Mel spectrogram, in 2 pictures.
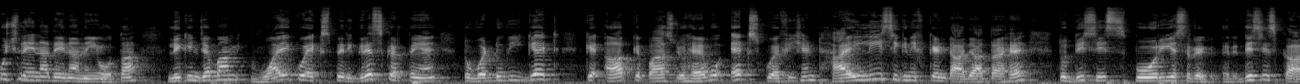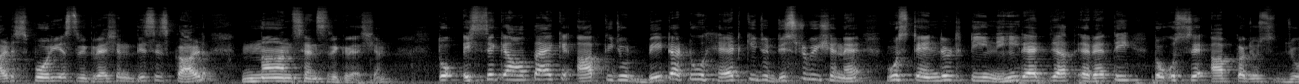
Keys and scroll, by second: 2.1 Right, 11.1 Down, 16.7 Down, 16.7 Right, 23.2 Down, 23.9 Down, 24.4 Down.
